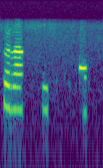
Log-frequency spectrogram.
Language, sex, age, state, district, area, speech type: Kashmiri, female, 60+, Jammu and Kashmir, Srinagar, urban, conversation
